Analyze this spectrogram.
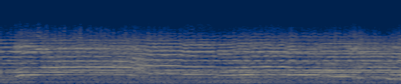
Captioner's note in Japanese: ターザンの復讐の叫び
